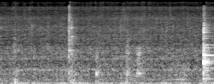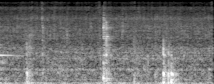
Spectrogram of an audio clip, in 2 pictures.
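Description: Pork ribs with paprika fry quietly in a pan, a faint low sizzle broken by scattered clicks and taps of stirring.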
